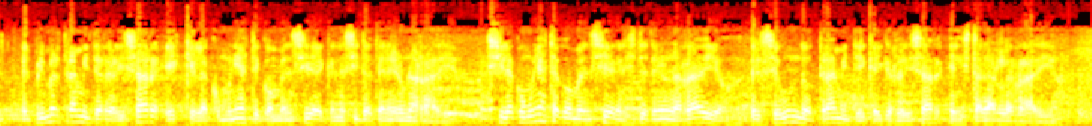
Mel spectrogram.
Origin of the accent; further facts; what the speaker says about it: Rosario, Santa Fe, Argentina; vengo de la ciudad de Rosario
